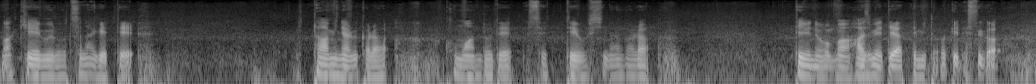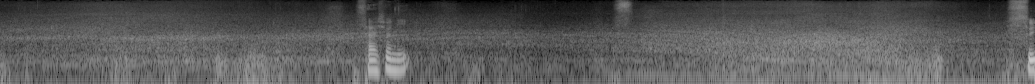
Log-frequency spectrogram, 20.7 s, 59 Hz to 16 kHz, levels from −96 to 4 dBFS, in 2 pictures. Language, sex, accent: Japanese, male, native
